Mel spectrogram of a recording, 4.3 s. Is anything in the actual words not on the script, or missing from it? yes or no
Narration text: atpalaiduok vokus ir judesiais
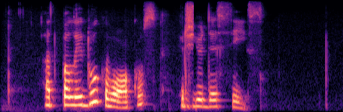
no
